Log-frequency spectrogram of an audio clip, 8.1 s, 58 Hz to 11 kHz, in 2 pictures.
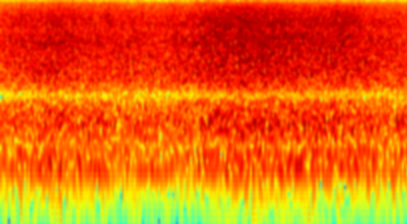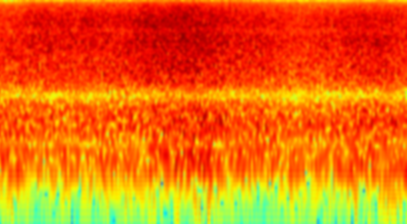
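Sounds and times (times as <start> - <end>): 
rain: 0.0 - 8.1
wind: 0.0 - 8.1.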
